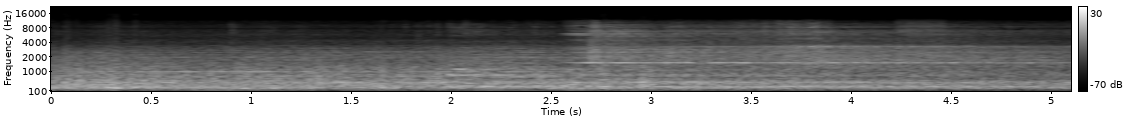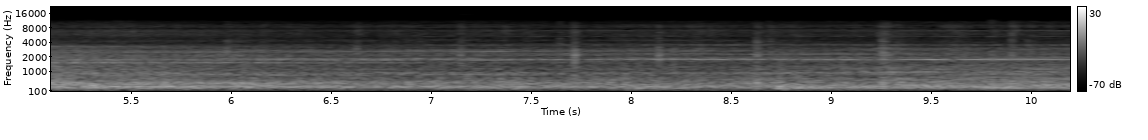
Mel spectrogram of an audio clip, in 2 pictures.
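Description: Eerie horror-score drone: a dense, screeching wash with several held tones, a high tone joining about two and a half seconds in, the whole easing down over the second half.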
